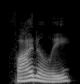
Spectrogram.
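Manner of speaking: plain reading voice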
